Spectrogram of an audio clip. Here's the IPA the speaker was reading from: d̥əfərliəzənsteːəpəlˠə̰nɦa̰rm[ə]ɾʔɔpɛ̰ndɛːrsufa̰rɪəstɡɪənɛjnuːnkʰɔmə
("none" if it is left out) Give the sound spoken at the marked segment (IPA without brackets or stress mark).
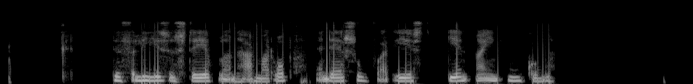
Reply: a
